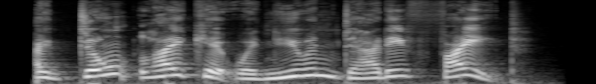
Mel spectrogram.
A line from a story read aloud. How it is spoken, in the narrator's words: had shouted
